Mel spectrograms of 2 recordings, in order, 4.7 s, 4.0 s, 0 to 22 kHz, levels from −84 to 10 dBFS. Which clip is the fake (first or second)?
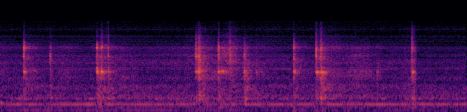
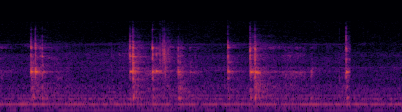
first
